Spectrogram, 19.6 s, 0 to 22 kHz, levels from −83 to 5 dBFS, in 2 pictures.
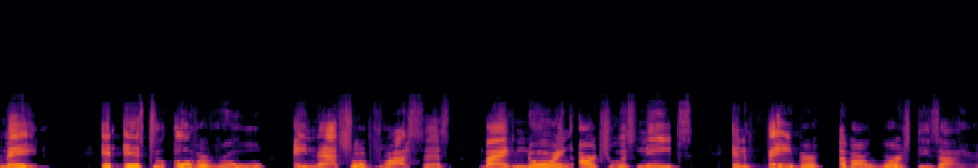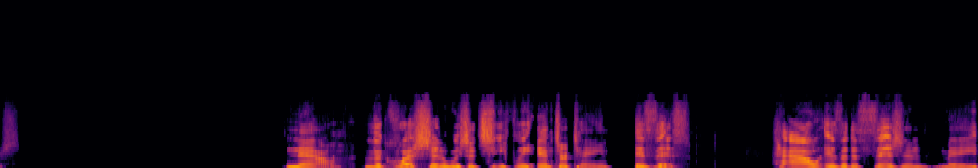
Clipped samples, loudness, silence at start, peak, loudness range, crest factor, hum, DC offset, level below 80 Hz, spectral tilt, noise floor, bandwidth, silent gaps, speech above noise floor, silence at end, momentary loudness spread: under 0.1%; -24 LUFS; 0 s; -6 dBFS; 7 LU; 18 dB; none; under 0.1%; -68 dBFS; -4.5 dB/octave; under -90 dBFS; 9.8 kHz; none; over 66 dB; 0 s; 13 LU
